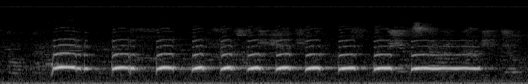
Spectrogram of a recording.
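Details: Perkutut, or zebra dove, delivering a rhythmic run of about a dozen pure, fluty notes, evenly spaced and steady in pitch, ending in a longer sustained hoot. Faint higher sounds sit in the background.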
